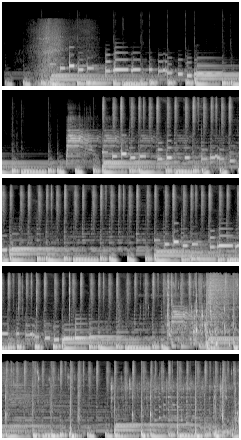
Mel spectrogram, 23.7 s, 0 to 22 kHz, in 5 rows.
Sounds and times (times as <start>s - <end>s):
Synthesizer: 0.0s - 23.7s.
